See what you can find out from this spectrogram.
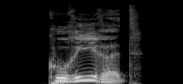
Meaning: second-person plural subjunctive I of kurieren
- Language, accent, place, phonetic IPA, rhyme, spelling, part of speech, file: German, Germany, Berlin, [kuˈʁiːʁət], -iːʁət, kurieret, verb, De-kurieret.ogg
